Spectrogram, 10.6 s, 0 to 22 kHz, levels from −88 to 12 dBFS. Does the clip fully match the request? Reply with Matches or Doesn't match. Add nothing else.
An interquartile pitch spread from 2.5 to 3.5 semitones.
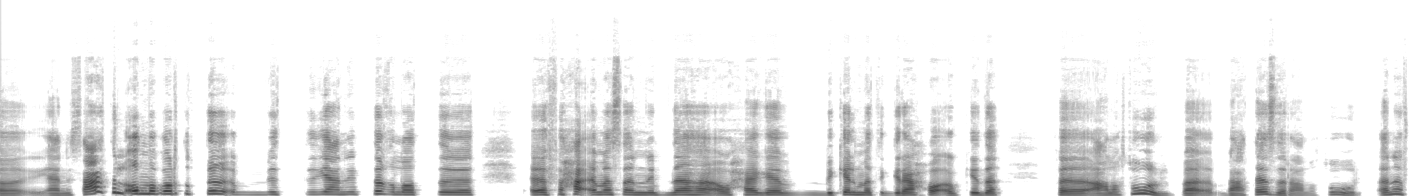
Doesn't match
